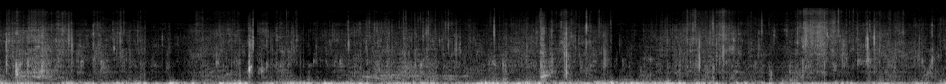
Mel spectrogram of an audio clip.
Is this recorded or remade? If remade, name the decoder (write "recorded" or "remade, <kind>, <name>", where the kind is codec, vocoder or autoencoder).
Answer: remade, codec, SNAC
